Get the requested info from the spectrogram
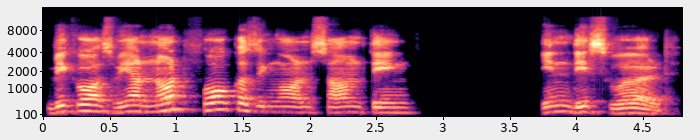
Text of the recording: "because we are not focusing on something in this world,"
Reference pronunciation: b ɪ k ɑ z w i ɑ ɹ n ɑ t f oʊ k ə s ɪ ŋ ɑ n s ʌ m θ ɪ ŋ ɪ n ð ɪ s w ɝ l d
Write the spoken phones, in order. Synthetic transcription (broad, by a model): b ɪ k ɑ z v i ɑ ɹ n ɑ t f oʊ k ə s ɪ ŋ ɑ n s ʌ m t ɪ ŋ ɪ n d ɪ s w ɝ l d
